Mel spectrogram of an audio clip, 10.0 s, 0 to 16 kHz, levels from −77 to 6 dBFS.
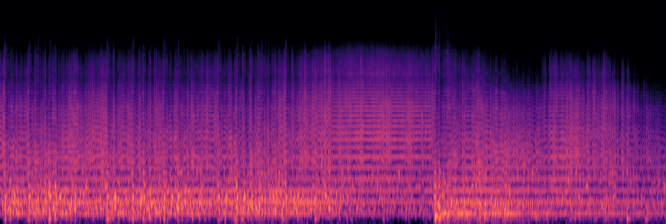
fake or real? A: fake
